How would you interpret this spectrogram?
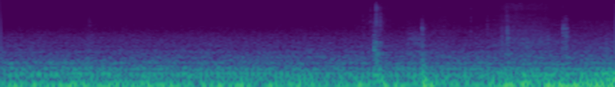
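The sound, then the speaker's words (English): A heavy old truck engine, patched up with baling wire and tape, is turned on and rumbles steadily, a deep uneven idle that swells louder and lower near the end as it revs. No one speaks. “And I tried to turn it on, and it started like now.”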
